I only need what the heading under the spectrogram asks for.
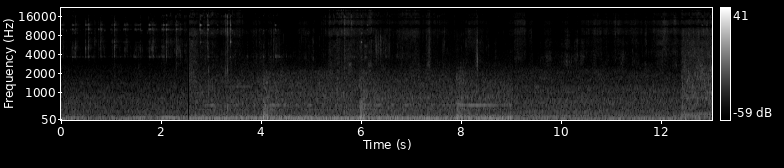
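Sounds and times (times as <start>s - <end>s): light metallic jingling: 0.0s - 4.8s.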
